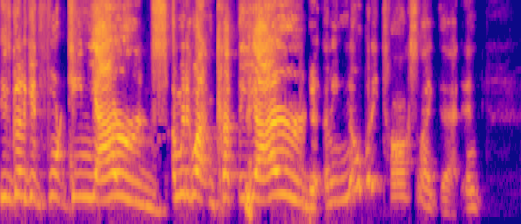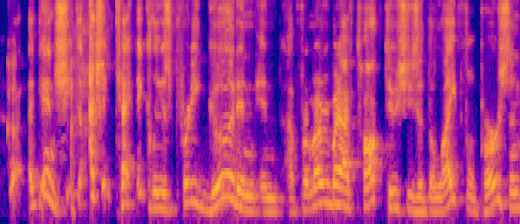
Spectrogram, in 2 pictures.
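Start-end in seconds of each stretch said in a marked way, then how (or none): 0.0-3.2 very high strained announcer voice, painfully stressing "yards". Redoing an earlier bit at a listener's request: Beth Mowins impression. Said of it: "I just did the Beth Mowins".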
